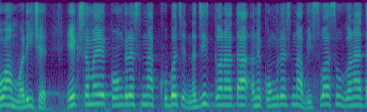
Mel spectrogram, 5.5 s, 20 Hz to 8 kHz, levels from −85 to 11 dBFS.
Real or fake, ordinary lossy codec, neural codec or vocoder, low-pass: fake; none; codec, 16 kHz, 0.9 kbps, LongCat-Audio-Codec; 7.2 kHz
